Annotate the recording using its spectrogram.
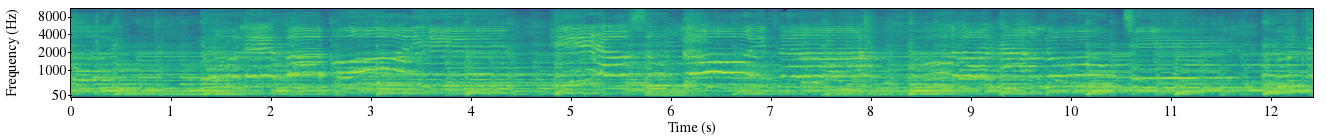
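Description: A small group of children singing a song together, with instrumental accompaniment underneath.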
